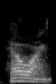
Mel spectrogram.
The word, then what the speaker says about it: Helwani: Helwani, thank you.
